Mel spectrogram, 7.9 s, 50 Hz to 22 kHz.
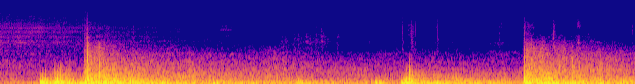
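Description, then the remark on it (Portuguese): Several heavy explosions boom one after another in Ukraine around 5 a.m. on 24 February 2022, at the start of the Russian invasion, each a sharp blast followed by a long rumbling roar that lingers and rolls away, with no voices. “Tetiana Nazaruk diz que acordou ao som das explosões por volta das 5 da manhã.”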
